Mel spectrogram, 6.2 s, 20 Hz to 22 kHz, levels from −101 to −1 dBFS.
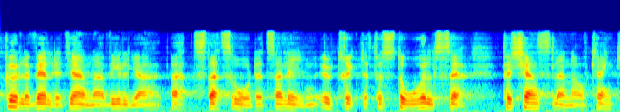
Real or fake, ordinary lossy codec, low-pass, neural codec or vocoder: real; none; none; none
